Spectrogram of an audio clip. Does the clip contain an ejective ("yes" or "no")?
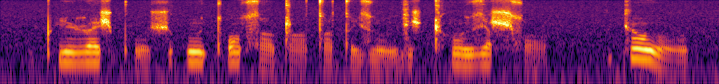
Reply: yes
